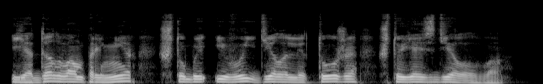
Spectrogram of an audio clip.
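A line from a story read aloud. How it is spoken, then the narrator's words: Plain. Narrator (Russian): сказал он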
